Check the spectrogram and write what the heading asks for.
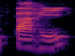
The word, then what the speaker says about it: Paris: even if you say Paris I think people will understand because they're so used to hearing Paris from English speakers yet you should know that you don't pronounce the S and so it is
